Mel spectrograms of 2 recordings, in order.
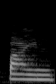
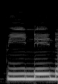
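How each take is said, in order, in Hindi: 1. स्वर की ध्वनि 'eye' जैसी है। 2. स्वर की ध्वनि 'ee' जैसी है। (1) "पाइन पढ़ते हैं" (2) "पीने नहीं पढ़ते हैं"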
